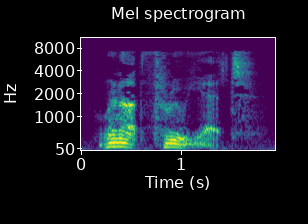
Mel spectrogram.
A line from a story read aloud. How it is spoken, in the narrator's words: explain in a hoarse whisper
